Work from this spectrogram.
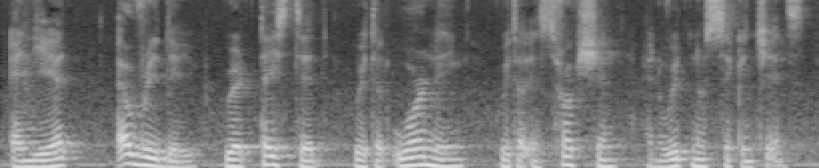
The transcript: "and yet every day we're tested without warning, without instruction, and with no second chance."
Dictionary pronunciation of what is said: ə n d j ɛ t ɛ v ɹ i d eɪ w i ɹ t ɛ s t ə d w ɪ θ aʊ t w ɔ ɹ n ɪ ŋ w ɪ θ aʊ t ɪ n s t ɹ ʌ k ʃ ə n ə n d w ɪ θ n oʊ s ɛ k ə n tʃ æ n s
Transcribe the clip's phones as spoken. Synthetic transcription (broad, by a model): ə n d j ɛ t ɛ v ɹ i d eɪ w i ɹ t ɛ s t ə d w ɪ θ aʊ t w ɔ ɹ n ɪ ŋ w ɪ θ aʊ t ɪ n s t ɹ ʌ k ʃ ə n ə n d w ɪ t n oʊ s ɛ k ə n tʃ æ n s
